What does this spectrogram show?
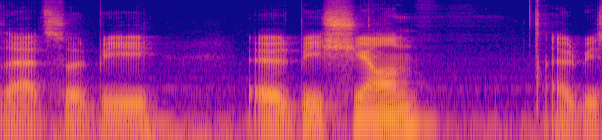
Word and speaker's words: chiens: So if it's chien with an S, remember you don't pronounce the S at the end, so I'm going to talk about plurals later in another video.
